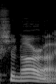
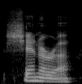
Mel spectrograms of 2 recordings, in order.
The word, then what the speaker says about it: Shannara: where I realized that it's Shannara, not Shannara, which is how I've always said it. How everyone has always Terry said it, Brooks. and how it's said in the Shannara. TV series. But he calls it... Literally no one has called it Shannara. Terry Brooks calls it Shannara, so that's what it is.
